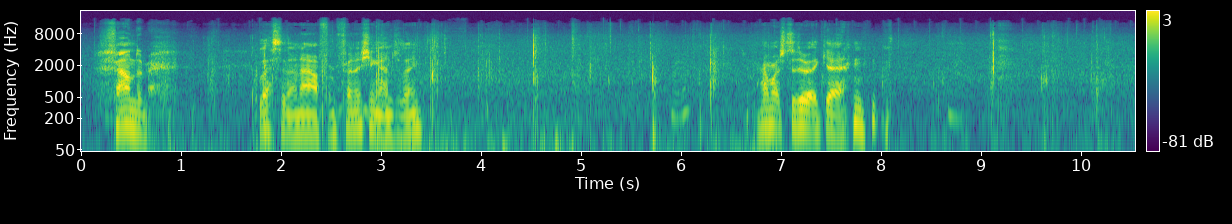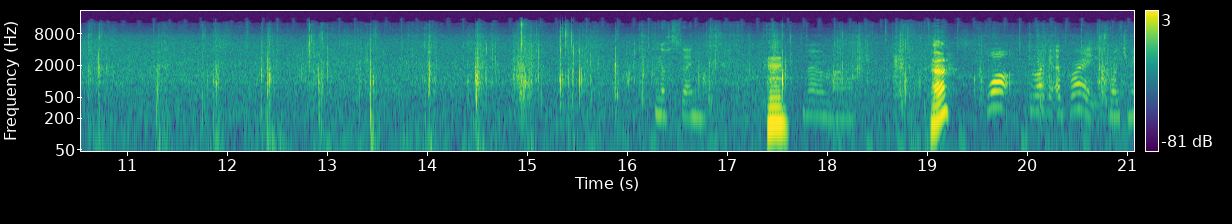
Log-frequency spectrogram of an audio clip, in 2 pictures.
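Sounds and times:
footsteps on gravel: 0.6 - 6.9, 8.5 - 21.0.

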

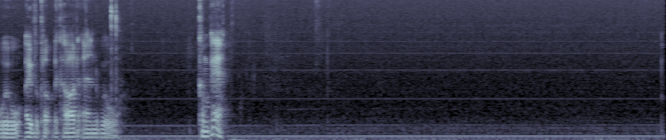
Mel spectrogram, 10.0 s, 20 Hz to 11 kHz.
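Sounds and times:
computer cooling fans humming: 0.0 - 10.0.

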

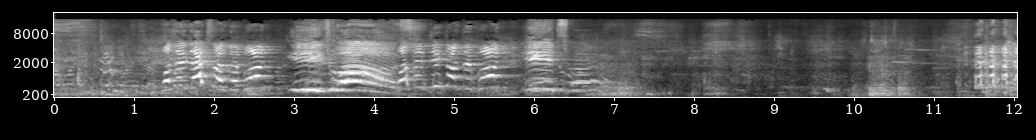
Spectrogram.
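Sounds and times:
murmur of children's chatter: 0.0 - 12.0.

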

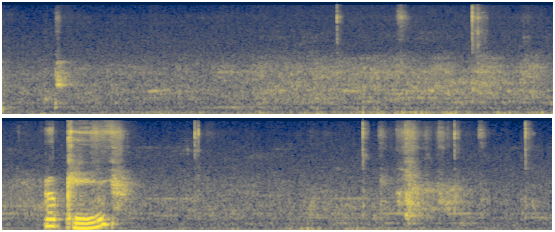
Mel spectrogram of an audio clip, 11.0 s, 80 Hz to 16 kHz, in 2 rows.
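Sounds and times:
faint computer mouse clicks: 7.4 - 7.6, 9.1 - 10.9.

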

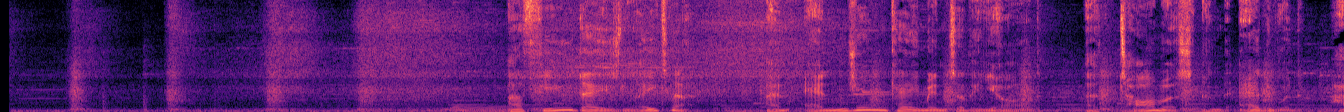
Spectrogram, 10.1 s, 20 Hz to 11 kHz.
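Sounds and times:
steam engine chuffing: 0.6 - 9.7.

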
